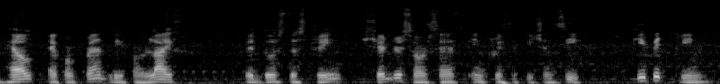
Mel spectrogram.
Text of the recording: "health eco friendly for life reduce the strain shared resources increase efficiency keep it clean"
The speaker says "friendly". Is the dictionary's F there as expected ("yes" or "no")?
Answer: no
